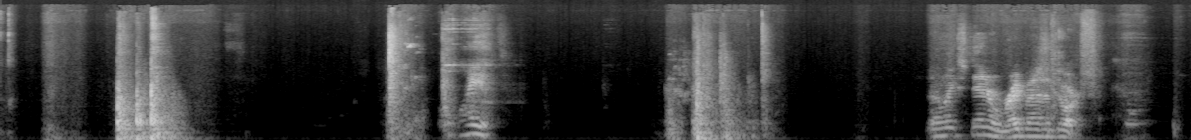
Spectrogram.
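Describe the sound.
Three heavy thuds on a door, spaced a couple of seconds apart, followed by a brief stretch of voices.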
